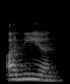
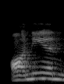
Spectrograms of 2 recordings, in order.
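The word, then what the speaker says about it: onion: अनियन, ऑनियन नाही, अनियन.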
